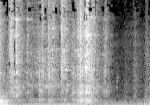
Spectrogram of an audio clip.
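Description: Kitchen utensils and containers being handled: a few light clinks and knocks, the loudest just after a second in.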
